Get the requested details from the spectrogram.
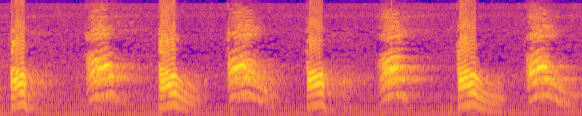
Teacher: اس میں ہے اخ، او، اخ، او. یعنی دونوں مخارج میں آواز حلق کے اوپر والے حصے میں جا کر رکی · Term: اقصی حلق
